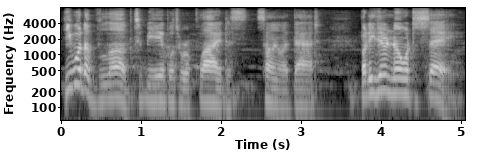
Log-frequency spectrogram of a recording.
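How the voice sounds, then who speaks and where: A man's voice: mid-range voice, sing-song, a little fast, soft background music. A man narrating a dramatic written story, occasionally stumbling over his words. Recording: slightly dull lo-fi recording.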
